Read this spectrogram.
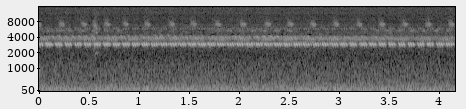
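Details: Countryside grass insects calling on a summer night, a clear unbroken high-pitched trill with regular rapid pulses and light higher ticking, little low noise beneath.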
